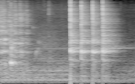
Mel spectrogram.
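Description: Metal spoon stirring liquid in a stainless steel saucepan and knocking against the pot: a clink at the start and a second about a second in that rings briefly.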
